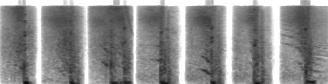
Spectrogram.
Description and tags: Several sounds of bullets whizzing and viscerally impacting on flesh
bullet, fire, firing, flesh, gun, impact, shoot, visceral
